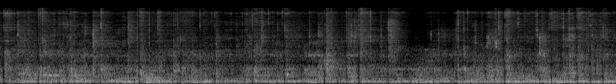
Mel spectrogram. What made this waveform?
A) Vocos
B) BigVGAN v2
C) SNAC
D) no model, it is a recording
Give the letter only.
C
